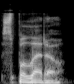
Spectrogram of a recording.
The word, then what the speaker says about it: Spoleto: One story, recorded by those who witnessed it, involved a small boy from the nearby town of Spoleto, pronounced Spoleto, three or four years old, named Matteolo.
